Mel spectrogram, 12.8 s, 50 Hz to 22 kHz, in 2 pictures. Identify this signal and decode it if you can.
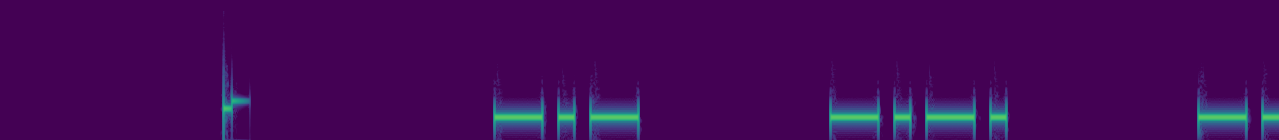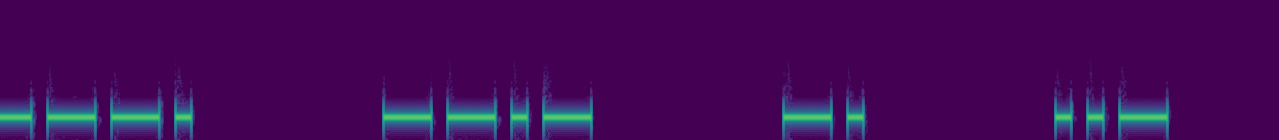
Morse code, heard as a keyed tone, about 15 wpm, spaced as for 7 wpm, 700 Hz. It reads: KC9QNU
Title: USA Call Signs - 4x Character Spacing - 15wpm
